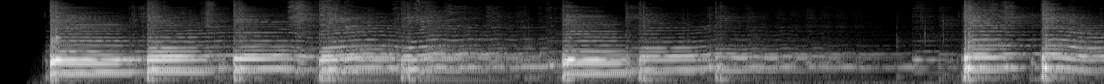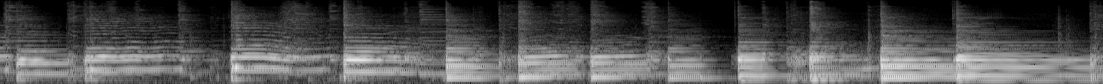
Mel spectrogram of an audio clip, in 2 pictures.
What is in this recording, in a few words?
Slide Mandolin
